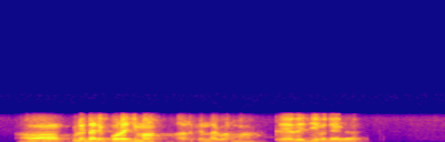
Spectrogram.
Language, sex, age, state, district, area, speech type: Odia, male, 18-30, Odisha, Bargarh, urban, conversation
